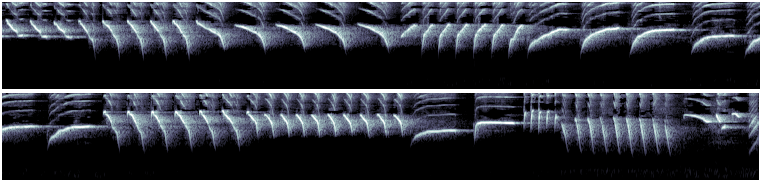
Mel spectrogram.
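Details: A black-throated canary (Crithagra atrogularis) sings a rapid, continuous high song of swooping whistles, trills and buzzy phrases, several notes a second with no pauses, used as a lure to get canaries singing.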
